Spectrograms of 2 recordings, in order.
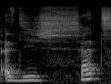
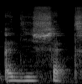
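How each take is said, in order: First: "adichat" with the final ts sounded; Landais pronunciation. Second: "adichat" ending on a plain t, no s; Béarn pronunciation. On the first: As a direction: say "adichat" ending in an audible -ts. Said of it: "les Landais disent adichat". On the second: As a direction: say "adichat" with a simple final t. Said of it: "et nous on dit adichat". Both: Shown as a demonstration.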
